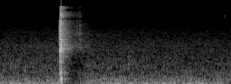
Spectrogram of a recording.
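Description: A single shot from a Milbro S3 .177 break-barrel spring-piston air pistol firing a dart: one sharp crack about half a second in. It is a weak shot, measured at only about 0.2 foot-pounds with the heavy dart.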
